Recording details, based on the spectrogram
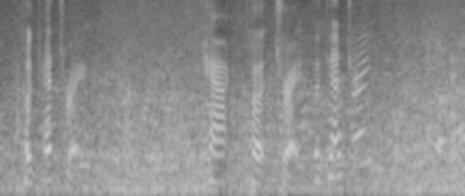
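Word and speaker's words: coquetier: hold on let's try this they've got the pronunciation cat cut tray coquetrae cat cut tray the catrice there are many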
